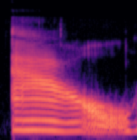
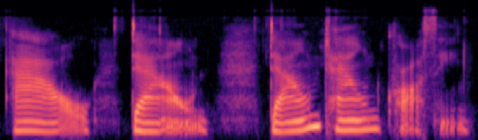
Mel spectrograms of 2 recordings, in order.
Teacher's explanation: your jaw gets higher and your lips get round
